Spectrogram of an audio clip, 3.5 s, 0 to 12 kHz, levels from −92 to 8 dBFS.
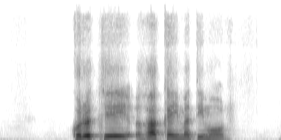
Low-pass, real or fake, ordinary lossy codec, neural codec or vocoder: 10.8 kHz; fake; Opus, 24 kbps; codec, 24 kHz, 0.5 kbps, DualCodec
